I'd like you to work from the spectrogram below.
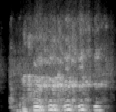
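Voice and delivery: loud high burst of laughter. Real, not acted. Owner laughs at dumb dogs, high burst.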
